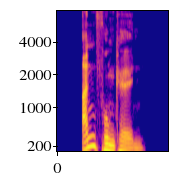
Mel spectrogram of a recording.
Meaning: to glare (stare angrily)
- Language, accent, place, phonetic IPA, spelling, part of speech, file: German, Germany, Berlin, [ˈanˌfʊŋkl̩n], anfunkeln, verb, De-anfunkeln.ogg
